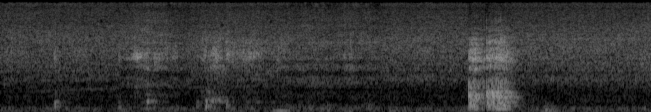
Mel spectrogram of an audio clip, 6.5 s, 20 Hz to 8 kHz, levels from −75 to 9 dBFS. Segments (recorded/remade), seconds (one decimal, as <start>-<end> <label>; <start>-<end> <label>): 0.0-1.2 recorded; 1.2-1.9 remade; 1.9-2.8 recorded; 2.8-3.8 remade; 3.8-6.5 recorded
